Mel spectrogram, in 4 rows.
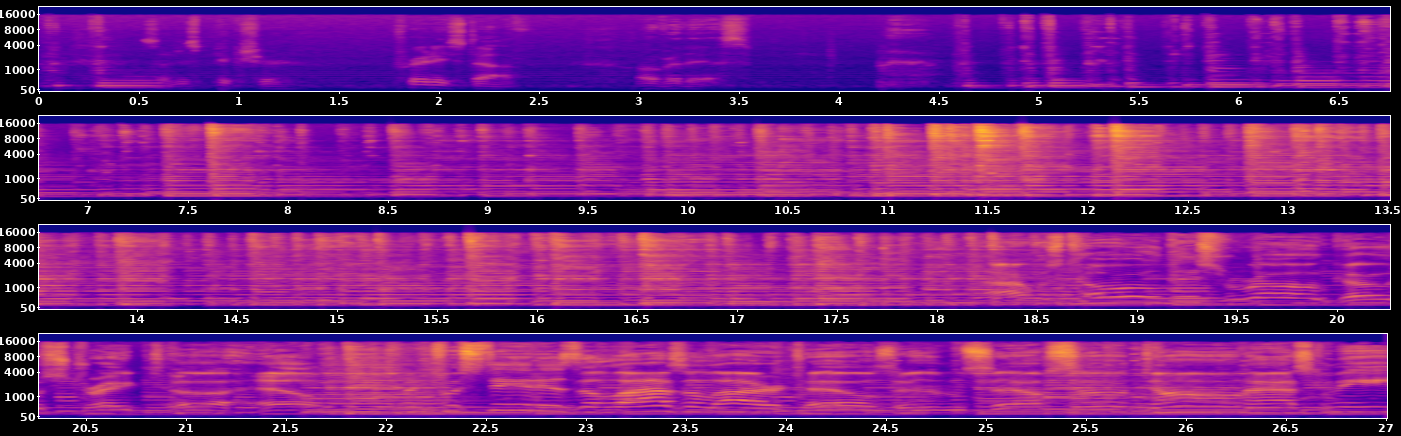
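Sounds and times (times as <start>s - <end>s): acoustic guitar strummed: 0.0s - 0.7s, 4.2s - 27.0s
man singing: 18.0s - 27.0s.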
